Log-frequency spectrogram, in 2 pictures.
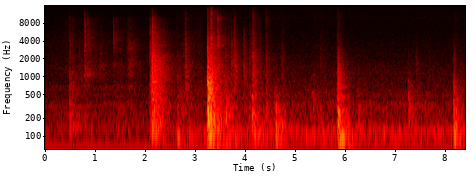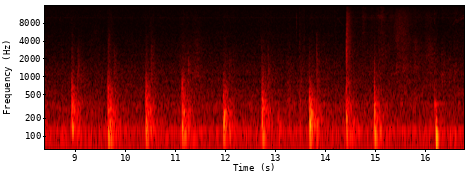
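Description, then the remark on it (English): Heavy locked church doors are tried and rattled against their locks: a few loud clunks early on, then a steady run of regular thuds and knocks, with no voices. “The doors are locked.”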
